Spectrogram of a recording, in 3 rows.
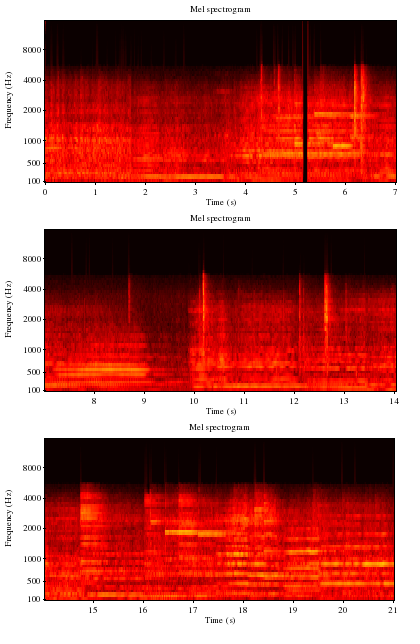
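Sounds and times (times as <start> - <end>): film score music: 0.0 - 21.0.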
